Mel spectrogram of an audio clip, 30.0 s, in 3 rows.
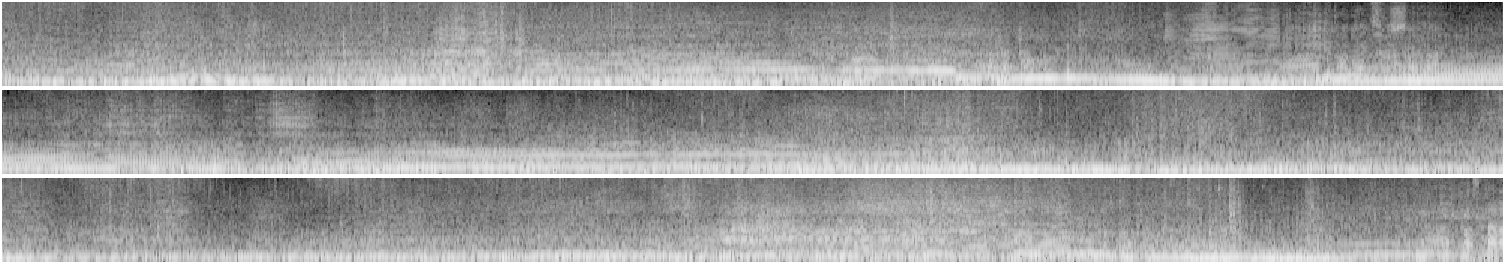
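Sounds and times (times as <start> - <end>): race car engines revving: 0.0 - 30.0.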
